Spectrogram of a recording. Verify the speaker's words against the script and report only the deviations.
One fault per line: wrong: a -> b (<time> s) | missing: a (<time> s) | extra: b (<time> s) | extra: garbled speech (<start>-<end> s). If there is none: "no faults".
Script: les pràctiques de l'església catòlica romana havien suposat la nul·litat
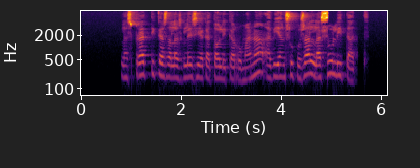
no faults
